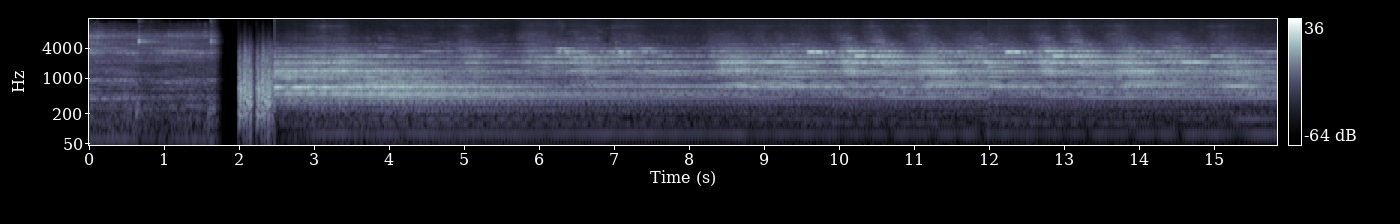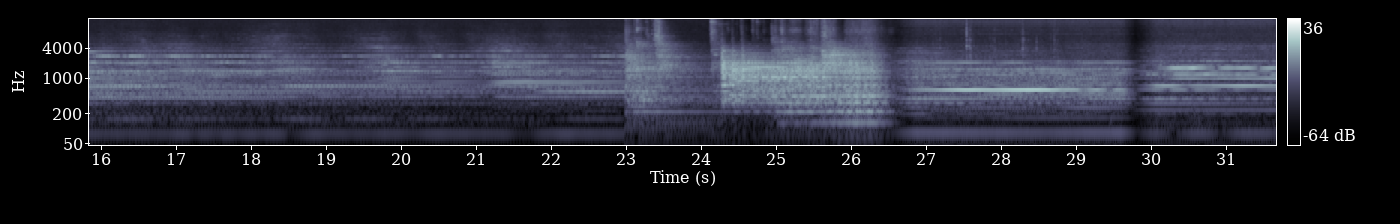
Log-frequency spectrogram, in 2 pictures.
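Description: Experimental improvised ensemble music: a dense layer of many held tones sounding together, cut in after a brief gap. About three-quarters of the way through, a loud noisy rush takes over for a few seconds, then a thinner texture of tones follows.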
